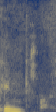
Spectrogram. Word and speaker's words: Kind: Kind. But how do you pronounce the word kind? Kind. Was Kind. Yeah. With T sound.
